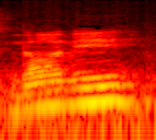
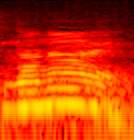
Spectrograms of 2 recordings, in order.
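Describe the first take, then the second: First: The word ends in an 'ee' vowel. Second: The word ends in an 'eye' vowel. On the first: "if you're in Masset, it's Nani" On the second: "with Skidegate, it's Nanai"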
